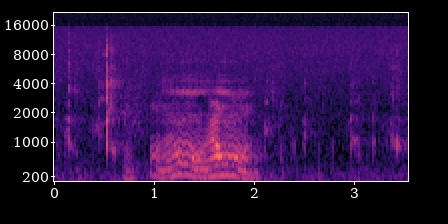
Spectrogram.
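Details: A female Pembroke Welsh Corgi named Willo lets out a food "awoo" while eating, indoors in Phoenix, Arizona. A low, wavering howl about a second long wobbles up and down in pitch, with soft chewing clicks before and after.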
